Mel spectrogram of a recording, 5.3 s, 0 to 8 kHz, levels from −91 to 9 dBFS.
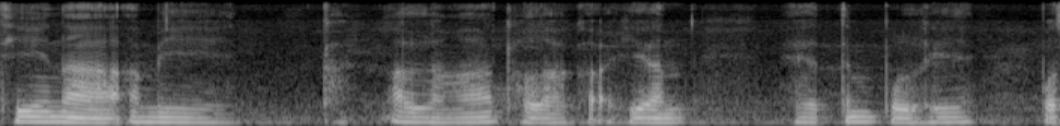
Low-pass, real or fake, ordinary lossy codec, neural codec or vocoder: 7.2 kHz; real; none; none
